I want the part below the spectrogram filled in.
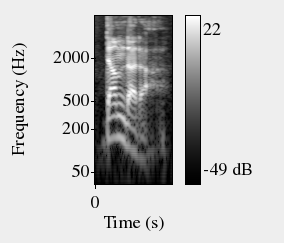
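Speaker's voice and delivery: dum-da-da, strong beat then two light; dactyl stress. Shown as a demonstration. Teacher showing how dactyl sounds, DUM-da-da. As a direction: hit "dum", trip lightly off "da-da". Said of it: "It sounds like".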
